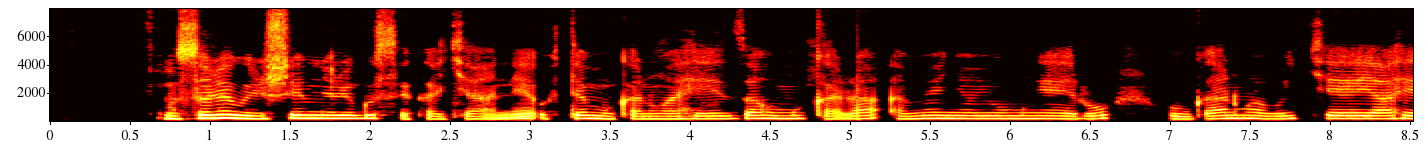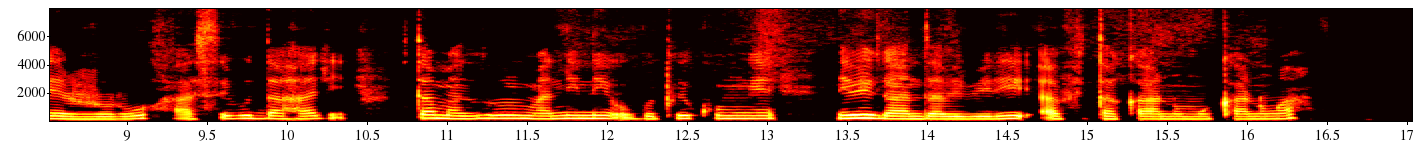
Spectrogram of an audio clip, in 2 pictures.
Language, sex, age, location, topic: Kinyarwanda, female, 18-24, Kigali, health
